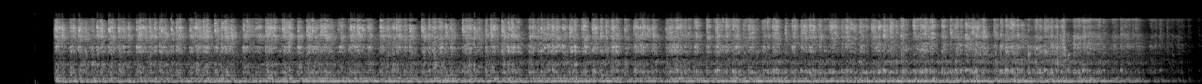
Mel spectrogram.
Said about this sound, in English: You can hear this Hemi rumble. So here we go. Enjoy the easy listening sounds of a 426 Hemi.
